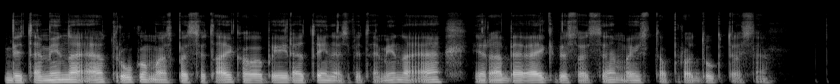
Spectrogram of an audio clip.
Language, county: Lithuanian, Vilnius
